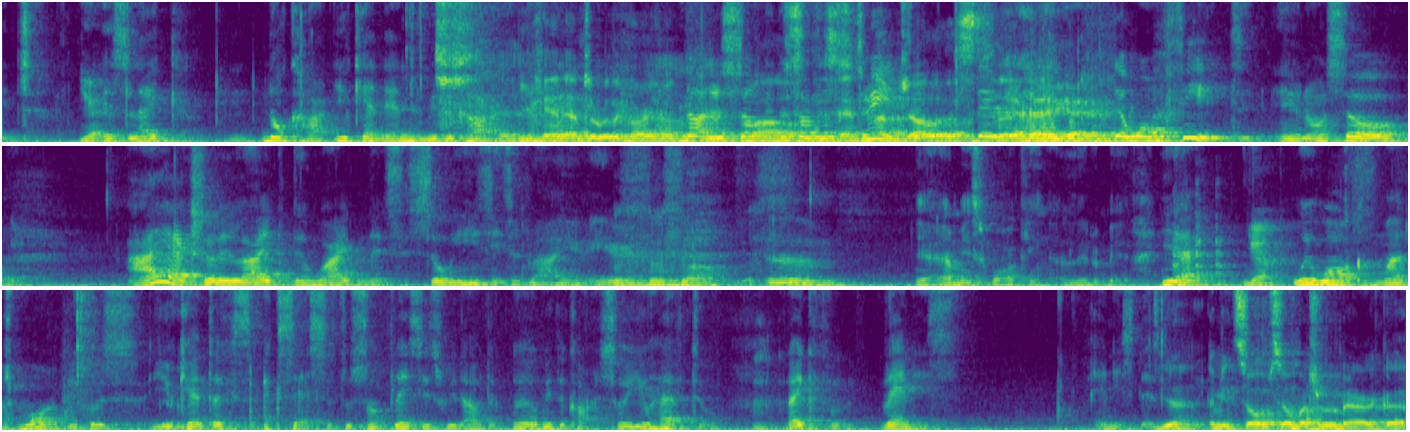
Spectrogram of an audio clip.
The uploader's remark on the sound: Performed live at the 2023 Hyde Park Jazz Festival. This interview was recorded at the Study at University of Chicago.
